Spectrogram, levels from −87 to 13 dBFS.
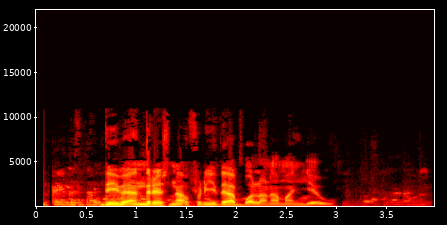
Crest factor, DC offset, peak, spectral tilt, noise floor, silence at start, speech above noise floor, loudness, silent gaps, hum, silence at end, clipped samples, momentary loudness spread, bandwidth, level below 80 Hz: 20 dB; under 0.1%; 0 dBFS; -6 dB/octave; -45 dBFS; 0.05 s; 26 dB; -18 LUFS; none; none; 0.25 s; under 0.1%; 15 LU; 11 kHz; -66 dBFS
